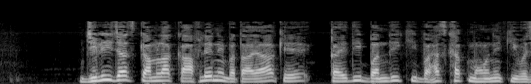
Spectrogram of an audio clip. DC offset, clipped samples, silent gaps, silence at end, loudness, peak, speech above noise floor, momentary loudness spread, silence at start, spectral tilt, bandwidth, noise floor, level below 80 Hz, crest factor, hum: under 0.1%; under 0.1%; none; 0 s; -18 LUFS; -4 dBFS; 42 dB; 6 LU; 0.8 s; -6 dB/octave; 8 kHz; -59 dBFS; -58 dBFS; 14 dB; none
